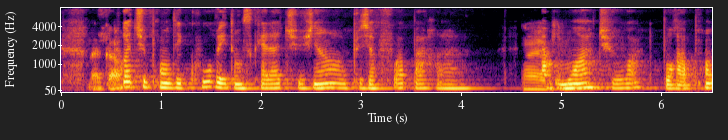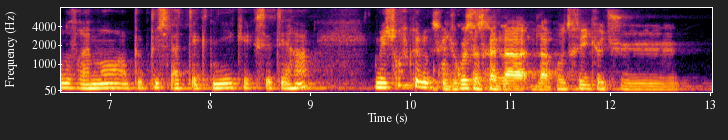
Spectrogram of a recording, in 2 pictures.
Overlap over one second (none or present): none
